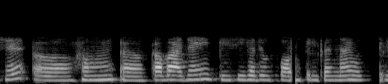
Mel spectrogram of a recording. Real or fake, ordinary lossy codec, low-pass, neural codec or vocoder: fake; none; 3.6 kHz; codec, 32 kHz, 1.9 kbps, SNAC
